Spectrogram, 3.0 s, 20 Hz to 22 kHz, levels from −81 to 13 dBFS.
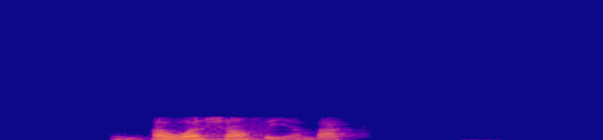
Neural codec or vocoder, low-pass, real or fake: codec, 16 kHz, 0.4 kbps, LongCat-Audio-Codec; 3.6 kHz; fake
